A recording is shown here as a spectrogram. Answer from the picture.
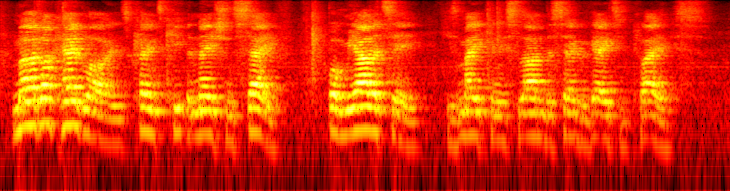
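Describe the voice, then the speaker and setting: A man at a moderate pace, fairly high in pitch, with ordinary pitch variation, big swings in loudness and noticeable background noise. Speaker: poet. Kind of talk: poetry reading.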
